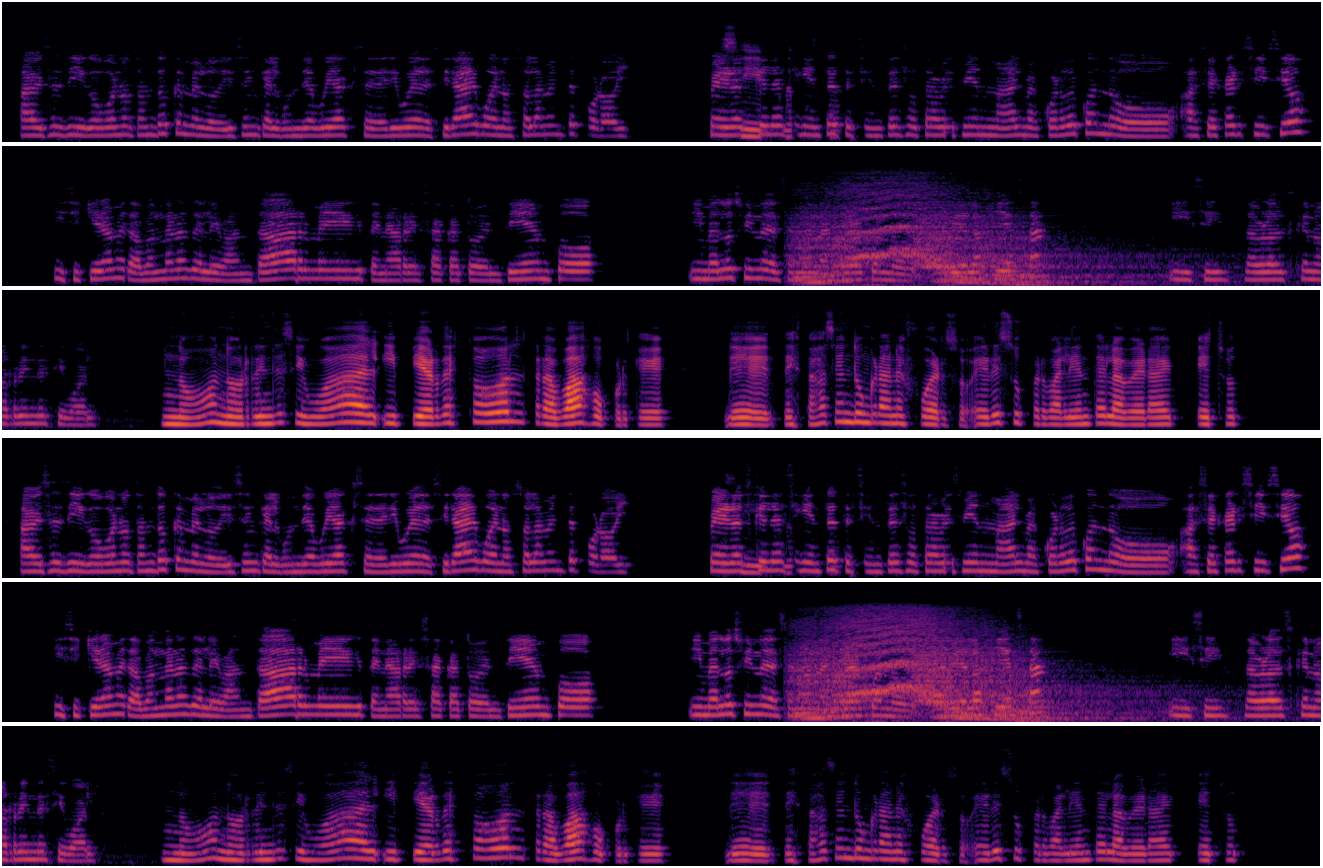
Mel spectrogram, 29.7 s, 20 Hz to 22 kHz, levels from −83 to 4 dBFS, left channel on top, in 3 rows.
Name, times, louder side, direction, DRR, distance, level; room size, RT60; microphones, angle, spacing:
voice 1, 0.1-4.7 5.3-9.8 10.3-14.3 15.0-17.7 18.6-20.5, right 3 dB, 30° right, 0.4 m, -40 dB
sound 1, 15.8-19.6, right 4 dB, 80° right, 0.6 m, -40 dB
voice 2, 21.0-24.7 25.2-29.2, left 6 dB, 80° left, 0.4 m, -33 dB
2.4 x 2.0 x 3.2 m
head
